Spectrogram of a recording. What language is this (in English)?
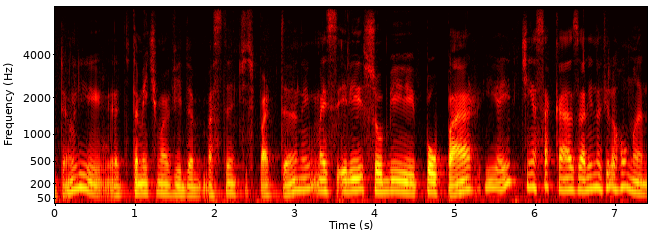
Portuguese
